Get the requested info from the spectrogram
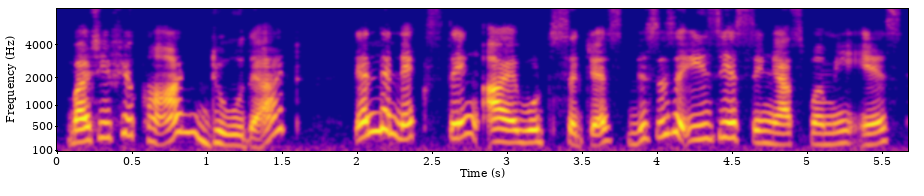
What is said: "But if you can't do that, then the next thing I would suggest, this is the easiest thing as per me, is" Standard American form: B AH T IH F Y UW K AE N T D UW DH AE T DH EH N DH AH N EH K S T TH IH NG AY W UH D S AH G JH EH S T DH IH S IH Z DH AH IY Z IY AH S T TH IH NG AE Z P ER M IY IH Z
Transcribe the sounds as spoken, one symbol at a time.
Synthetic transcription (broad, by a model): B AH T IH F Y UW K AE N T D UW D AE T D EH N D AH N EH K S T T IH NG AY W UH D S AH G JH EH S T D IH S IH Z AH IY Z IY AH S T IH NG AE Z F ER M IY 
